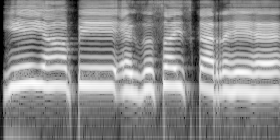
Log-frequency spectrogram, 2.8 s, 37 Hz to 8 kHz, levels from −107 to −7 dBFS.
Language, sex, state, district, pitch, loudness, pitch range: Hindi, female, Maharashtra, Mumbai Suburban, 285 Hz, -14 LUFS, 245-300 Hz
